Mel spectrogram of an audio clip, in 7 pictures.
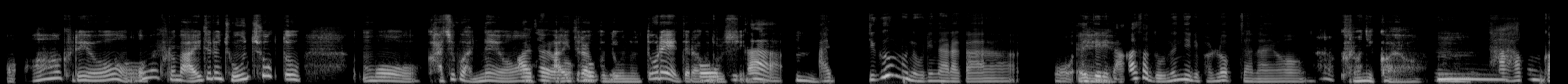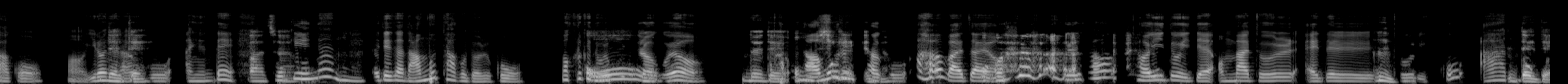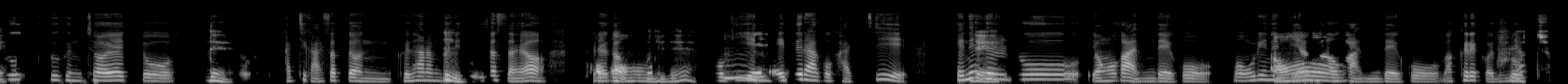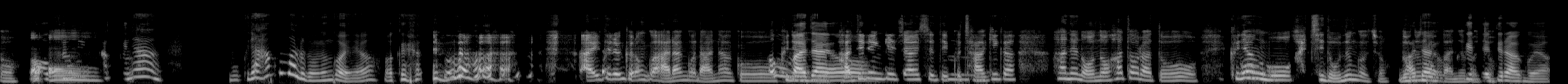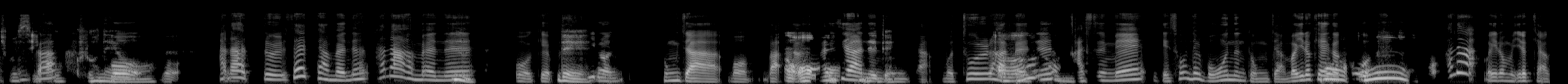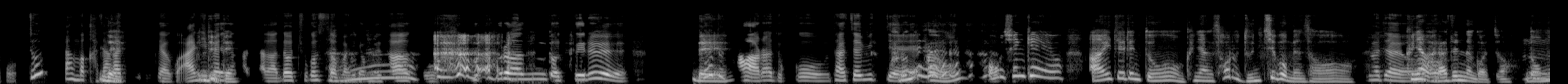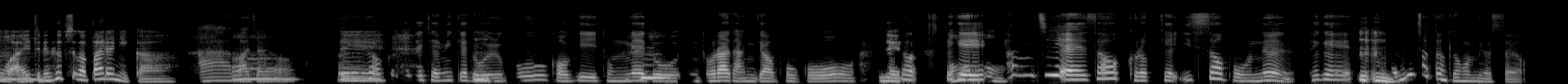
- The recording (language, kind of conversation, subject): Korean, podcast, 현지 가정에 초대받아 방문했던 경험이 있다면, 그때 기분이 어땠나요?
- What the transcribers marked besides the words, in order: distorted speech; other background noise; gasp; tapping; laughing while speaking: "아"; laugh; laugh; laughing while speaking: "그래 갖고"; laugh; put-on voice: "하나"; put-on voice: "둘"; laugh; laugh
